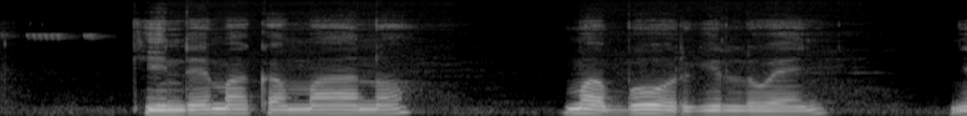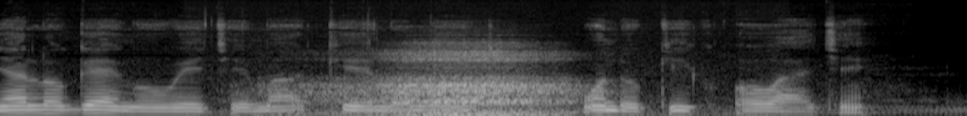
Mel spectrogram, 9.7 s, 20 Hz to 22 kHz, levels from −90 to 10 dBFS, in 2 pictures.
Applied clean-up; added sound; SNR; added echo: none; Breathing; 0 dB; none.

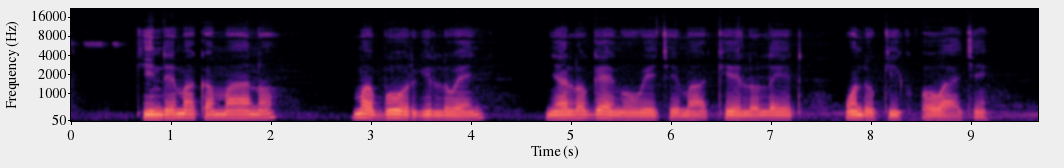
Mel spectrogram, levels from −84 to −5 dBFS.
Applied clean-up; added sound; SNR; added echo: none; none; none; none.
